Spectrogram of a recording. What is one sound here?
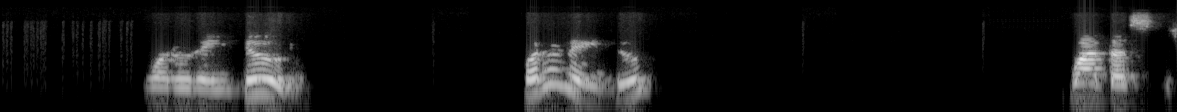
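A young woman speaks clearly and slowly over an online call, pausing between phrases.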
